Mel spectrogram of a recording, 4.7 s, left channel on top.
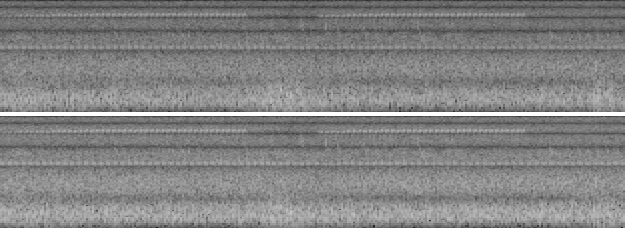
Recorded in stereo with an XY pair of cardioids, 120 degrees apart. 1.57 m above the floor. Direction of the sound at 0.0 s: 25° right.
